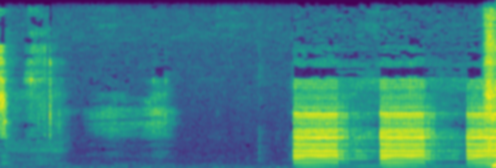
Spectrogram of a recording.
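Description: An alarm clock sounds in three evenly spaced, bright electronic beeps after a stretch of near silence.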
